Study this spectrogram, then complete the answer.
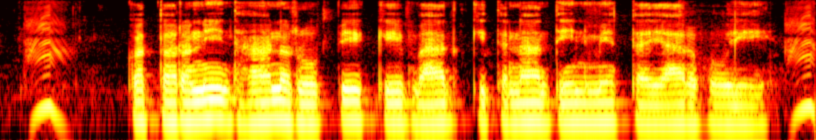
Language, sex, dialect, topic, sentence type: Bhojpuri, male, Western, agriculture, question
